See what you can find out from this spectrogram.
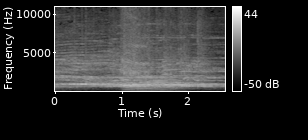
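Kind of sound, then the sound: crowd, crowd cheering and whooping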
